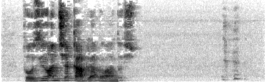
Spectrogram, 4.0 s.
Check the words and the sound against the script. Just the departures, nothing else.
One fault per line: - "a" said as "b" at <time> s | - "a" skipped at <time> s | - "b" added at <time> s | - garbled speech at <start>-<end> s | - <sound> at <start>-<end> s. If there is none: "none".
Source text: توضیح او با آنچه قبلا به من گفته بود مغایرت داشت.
- "او با" skipped at 0.7 s
- "گفته بود مغایرت" skipped at 1.8 s
- laugh at 3.3-3.8 s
